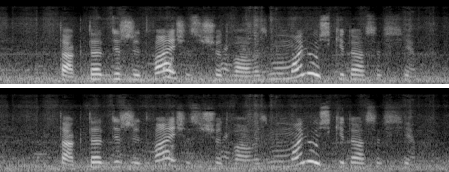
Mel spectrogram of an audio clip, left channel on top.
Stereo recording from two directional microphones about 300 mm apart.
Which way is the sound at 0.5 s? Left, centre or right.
Centre.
